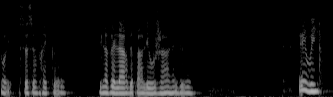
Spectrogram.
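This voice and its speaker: A dark, mellow tone delivered at a very slow pace. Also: woman. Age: 80s+. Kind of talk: interview answer.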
